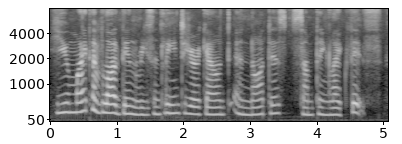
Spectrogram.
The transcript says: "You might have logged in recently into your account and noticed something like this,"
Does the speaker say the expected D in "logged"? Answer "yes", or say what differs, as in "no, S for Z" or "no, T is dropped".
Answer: yes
